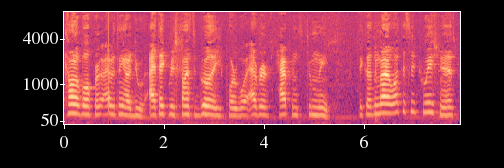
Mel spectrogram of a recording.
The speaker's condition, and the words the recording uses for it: Stuttering. So if I'm coming up to one of those words, I give a little quick and then I don't stutter.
